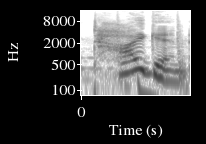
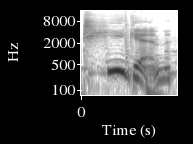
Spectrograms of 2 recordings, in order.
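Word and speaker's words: Teigen: moniker her name is originally to be pronounced as tygan as in bowtie and not tegan but she's gotten so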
